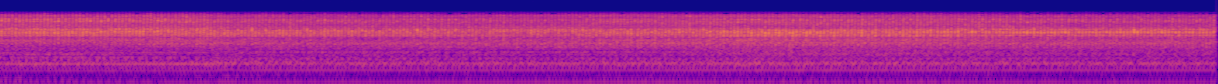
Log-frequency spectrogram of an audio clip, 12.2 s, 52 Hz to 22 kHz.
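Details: Peugeot 106 1.5 diesel (11/2002), 130,000 km, timing belt done at 73,000 km: at idle a fairly regular light tapping of roughly three per second over the usual clatter; abnormal idle noise, source unknown.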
